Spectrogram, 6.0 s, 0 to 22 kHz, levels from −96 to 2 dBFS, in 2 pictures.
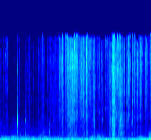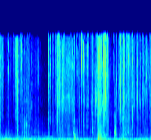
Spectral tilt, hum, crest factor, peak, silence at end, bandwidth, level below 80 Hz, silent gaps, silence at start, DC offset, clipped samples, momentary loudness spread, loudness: -1.5 dB/octave; none; 34 dB; -16 dBFS; 0 s; 17 kHz; -56 dBFS; none; 0 s; under 0.1%; under 0.1%; 20 LU; -47 LUFS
